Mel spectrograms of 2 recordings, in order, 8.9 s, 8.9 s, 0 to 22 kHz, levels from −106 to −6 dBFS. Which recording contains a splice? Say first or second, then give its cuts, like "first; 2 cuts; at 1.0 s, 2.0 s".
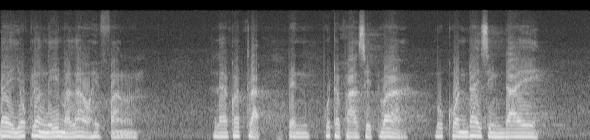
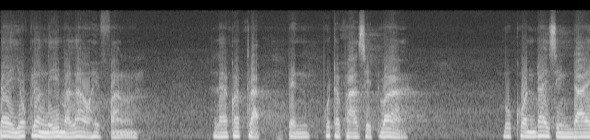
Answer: first; 1 cut; at 6.4 s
